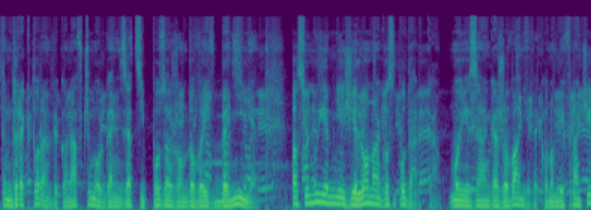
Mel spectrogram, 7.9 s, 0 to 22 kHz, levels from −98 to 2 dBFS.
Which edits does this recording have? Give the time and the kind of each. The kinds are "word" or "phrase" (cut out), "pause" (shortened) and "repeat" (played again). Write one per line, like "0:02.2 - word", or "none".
none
